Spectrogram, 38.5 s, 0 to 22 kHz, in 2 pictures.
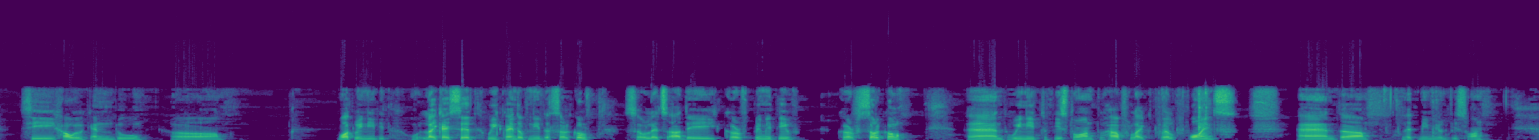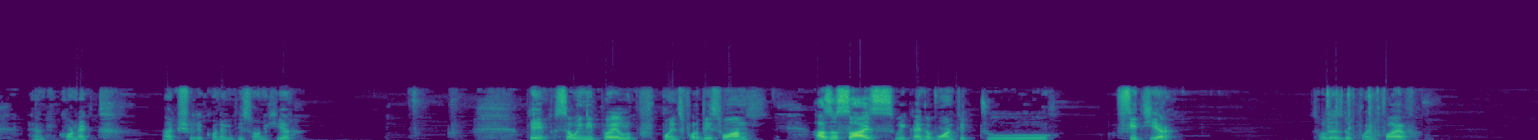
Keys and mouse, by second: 5.1 middle click, 6.6 click, 7.3 shift+a, 13.3-15.9 drag, 16.5 middle click, 17.5 ctrl+alt+click, 19.2 click, 20.2 click, 21.7-23.8 drag, 24.6 ctrl+alt+click, 25.6 middle click, 28.4 middle click, 30.2-34.0 shift+drag, 34.3-38.4 drag.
